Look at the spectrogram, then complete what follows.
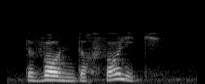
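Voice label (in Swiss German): "wanderfalik", Alsatian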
